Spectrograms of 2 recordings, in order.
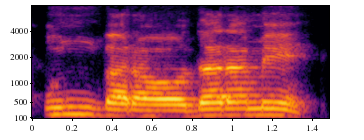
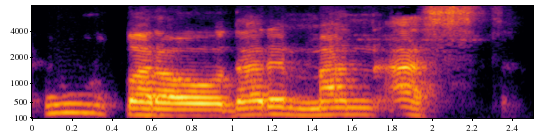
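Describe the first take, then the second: First: The words are run together into a shortened form. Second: Every word is pronounced separately and in full. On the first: This is the casual spoken form. "जब इन फॉर्म वे में बोला जाता है तो देखिए क्या बनता है" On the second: This is the formal full sentence. "Actual में सेंटेंस क्या है?"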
